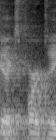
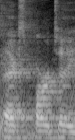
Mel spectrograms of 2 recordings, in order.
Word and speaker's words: ex parte: of them one is how you pronounce ex parte young i think it's ex parte young how many of you think it's ex parte ex parte a surprising number of supreme court justices say ex-party i think it was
